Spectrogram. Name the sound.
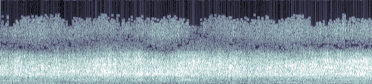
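army helicopter landing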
